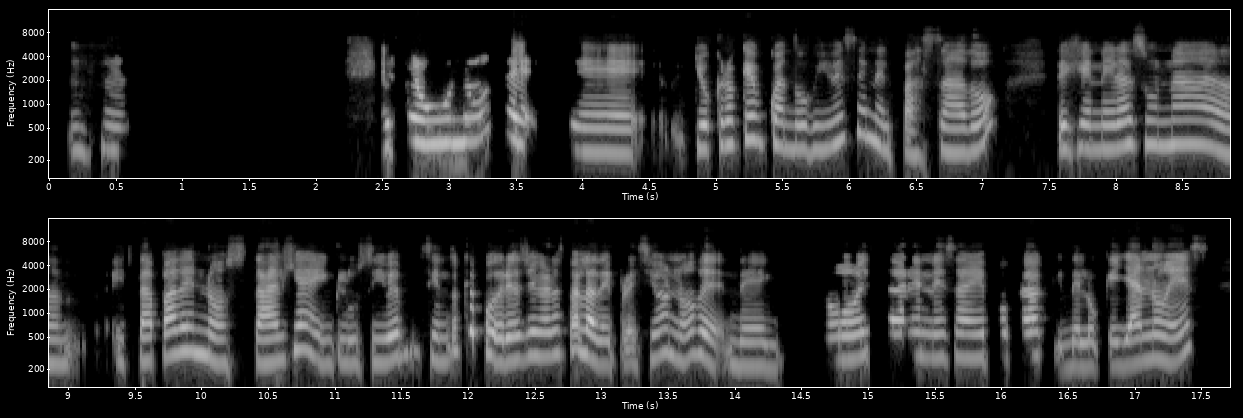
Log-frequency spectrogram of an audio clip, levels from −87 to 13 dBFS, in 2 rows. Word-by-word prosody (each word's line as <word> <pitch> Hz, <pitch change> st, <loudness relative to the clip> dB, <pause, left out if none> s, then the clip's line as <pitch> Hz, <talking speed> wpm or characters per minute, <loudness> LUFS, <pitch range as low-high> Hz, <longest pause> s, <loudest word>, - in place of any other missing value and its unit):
Ujú. 260 Hz, +1 st, -11 dB, 2.0 s
Es 285 Hz, -, 0 dB
que 345 Hz, -2 st, +8 dB
uno 325 Hz, +1 st, +3 dB, 0.3 s
te 360 Hz, -4 st, +8 dB, 0.4 s
te 250 Hz, +1 st, 0 dB, 0.4 s
yo 275 Hz, -1 st, +1 dB
creo 310 Hz, +1 st, -1 dB
que 360 Hz, +1 st, +3 dB
cuando 275 Hz, -3 st, -1 dB
vives 310 Hz, +9 st, -6 dB
en 400 Hz, -5 st, -3 dB
el 270 Hz, -4 st, -5 dB
pasado, 250 Hz, +4 st, -2 dB, 0.5 s
te 275 Hz, -, 0 dB
generas 280 Hz, +3 st, -1 dB
una 310 Hz, -5 st, -1 dB, 0.4 s
etapa 250 Hz, +4 st, +2 dB
de 335 Hz, 0 st, +2 dB
nostalgia 255 Hz, +3 st, +1 dB
e -, -, 0 dB
inclusive 240 Hz, +2 st, -3 dB
siento 260 Hz, -5 st, -7 dB
que 295 Hz, -, +2 dB
podrías 250 Hz, +2 st, +3 dB
llegar 290 Hz, 0 st, +1 dB
hasta 310 Hz, 0 st, +3 dB
la 275 Hz, -3 st, +9 dB
depresión, 230 Hz, -, -4 dB
¿no?, 260 Hz, +3 st, -3 dB
de 285 Hz, -3 st, +1 dB
de 220 Hz, -1 st, -6 dB
no 255 Hz, +3 st, -3 dB
estar 285 Hz, 0 st, 0 dB
en 275 Hz, -, -7 dB
esa 275 Hz, 0 st, 0 dB
época 285 Hz, +1 st, 0 dB
de 215 Hz, +2 st, -8 dB
lo 215 Hz, 0 st, -6 dB
que 220 Hz, 0 st, -4 dB
ya 235 Hz, +1 st, +5 dB
no 265 Hz, +1 st, 0 dB
es, 280 Hz, +10 st, 0 dB
275 Hz, 145 wpm, -23 LUFS, 250-300 Hz, 2.0 s, la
